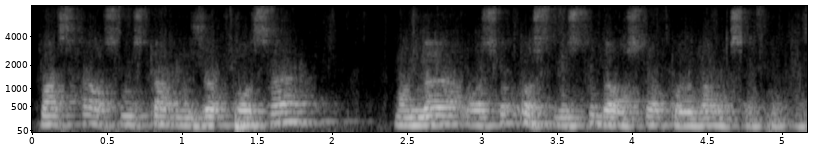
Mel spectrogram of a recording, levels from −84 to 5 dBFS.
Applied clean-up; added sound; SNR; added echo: neural separator model SepFormer DNS4.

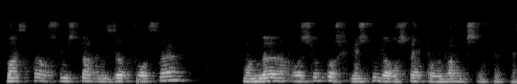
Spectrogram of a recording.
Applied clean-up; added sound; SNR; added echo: neural mask model DeepFilterNet 3.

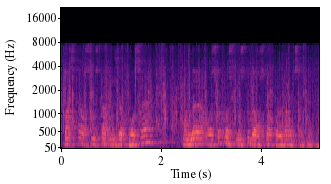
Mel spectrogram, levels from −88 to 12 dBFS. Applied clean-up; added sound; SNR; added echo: none; Livestock, farm animals, working animals; 12 dB; reverberation time 0.8 s.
